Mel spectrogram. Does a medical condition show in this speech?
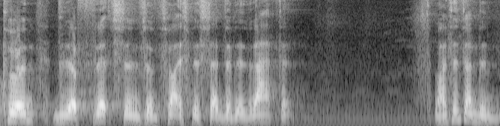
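Yes: speech impediment after cancer surgery; incurable recurrent cancer in mouth floor and tongue, chemotherapy, radiation, failed immunotherapy at Dana-Farber, antibody drug.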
